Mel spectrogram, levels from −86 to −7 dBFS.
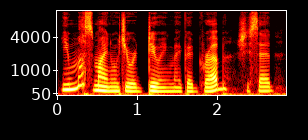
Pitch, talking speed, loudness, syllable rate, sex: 180 Hz, 250 wpm, -18 LUFS, 5.1 syllables/s, female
